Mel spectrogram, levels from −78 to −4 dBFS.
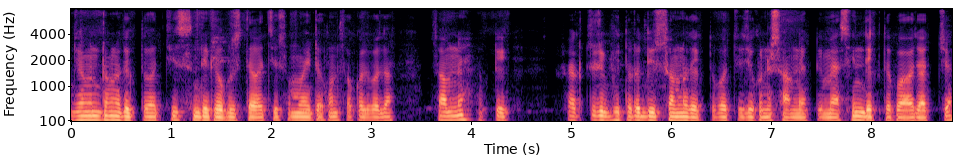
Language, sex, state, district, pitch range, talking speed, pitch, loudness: Bengali, male, West Bengal, Paschim Medinipur, 95-110 Hz, 170 wpm, 100 Hz, -19 LUFS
